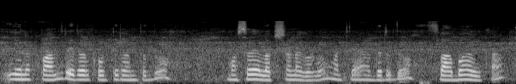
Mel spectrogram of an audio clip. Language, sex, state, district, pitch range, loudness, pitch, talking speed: Kannada, female, Karnataka, Koppal, 210-235 Hz, -17 LUFS, 220 Hz, 115 wpm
